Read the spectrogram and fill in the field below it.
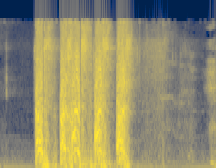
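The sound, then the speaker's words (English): A dog barks loudly, four harsh barks in quick succession, then quiet with faint rustling afterward. “Sometimes the bad dog howls and barks very loud.”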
